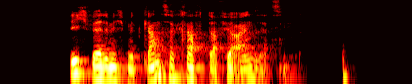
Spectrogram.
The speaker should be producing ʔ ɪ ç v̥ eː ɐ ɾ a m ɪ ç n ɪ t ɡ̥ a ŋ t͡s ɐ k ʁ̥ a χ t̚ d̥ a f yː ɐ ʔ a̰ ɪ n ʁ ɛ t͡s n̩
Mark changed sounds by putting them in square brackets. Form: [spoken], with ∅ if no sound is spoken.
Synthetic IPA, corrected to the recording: ʔ ɪ ç v̥ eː ɐ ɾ [ə] m ɪ ç [m] ɪ t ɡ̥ a [n] t͡s ɐ k ʁ̥ a [f] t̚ d̥ a f yː ɐ ʔ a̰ ɪ n [z] ɛ t͡s n̩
